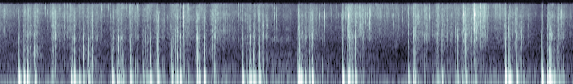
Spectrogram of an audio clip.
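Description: Fingertips and short nails scratch and tap across the textured surface of a hand-sized black packing foam insert with cut-out slots, held close to the mic. A quick, uneven series of soft, dull thuds and scratchy crinkling rustles is heard, heavy in the low end with almost no brightness. Each touch stops dead with no ring.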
